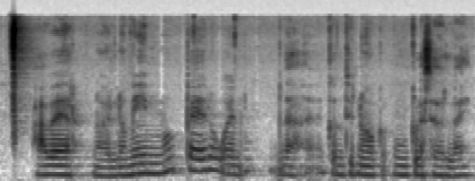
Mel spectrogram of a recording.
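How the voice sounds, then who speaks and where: In an Andalusian accent, a woman speaks with a dark, mellow tone. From Palma del Río, Córdoba, Andalusia. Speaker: knitting podcast co-host. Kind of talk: casual chat. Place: home room. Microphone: lapel.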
